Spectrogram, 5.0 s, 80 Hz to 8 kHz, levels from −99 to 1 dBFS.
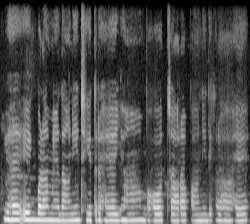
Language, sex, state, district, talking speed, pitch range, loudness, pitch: Hindi, female, Uttar Pradesh, Lalitpur, 155 wpm, 225-240 Hz, -16 LUFS, 235 Hz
